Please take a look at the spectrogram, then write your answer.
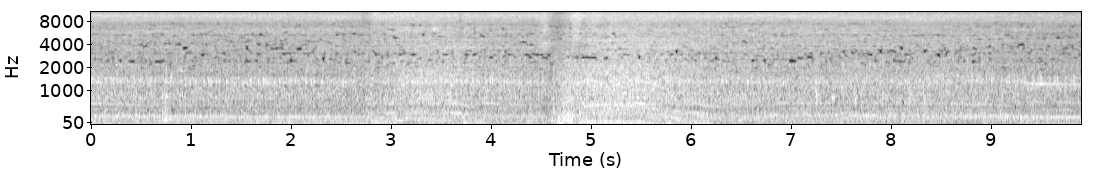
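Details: BMW E36 328i Cabrio M52B28 at idle: hissing rush from under the intake manifold and light irregular rattle, three to four per second, seemingly from the engine, not the Vanos; owner suspects old oil, change overdue.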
